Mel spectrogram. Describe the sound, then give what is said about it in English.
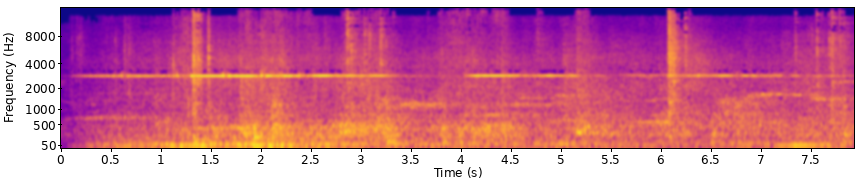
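Subway car doors slide with a rumbling rush over a steady, noisy platform hum, a high tonal whine running through it and a few sharp clacks standing out. “The sounds of the subway.”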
